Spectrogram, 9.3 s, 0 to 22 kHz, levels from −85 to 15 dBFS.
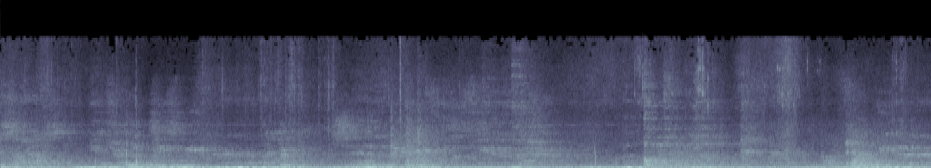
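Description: A voltage pulse, likely from a plug, switch, static discharge or driver glitch, entering the signal path twice produces loud pops in this recording of sounds. Each event is a double pop: the first, from 1.26 to 1.38 s, peaks around 15 dB above the surrounding sound, and the second, from 5.95 to 6.18 s, peaks around 10 dB above it. Both sit on top of the audio, which carries on underneath.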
